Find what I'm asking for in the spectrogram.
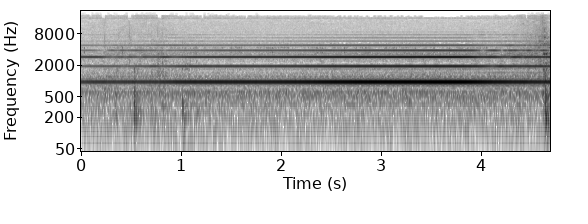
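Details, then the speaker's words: Leader LSG-15 AM signal generator radiating about 90 MHz into the FM antenna of an Elenco AM/FM-108K kit, converted to the 10.7 MHz IF: a clean, steady tone near 1 kHz with no dropouts, giving a usable signal through the IF. "and as you see we're getting a usable signal through the if"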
